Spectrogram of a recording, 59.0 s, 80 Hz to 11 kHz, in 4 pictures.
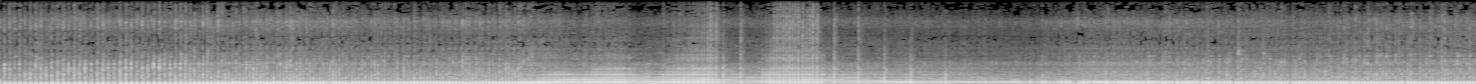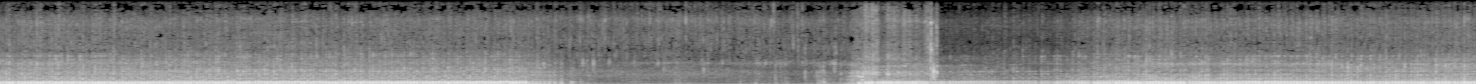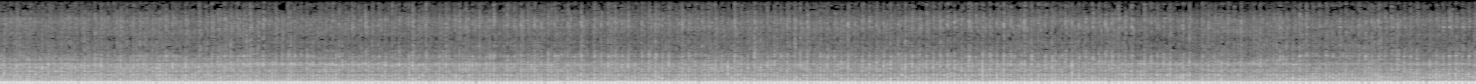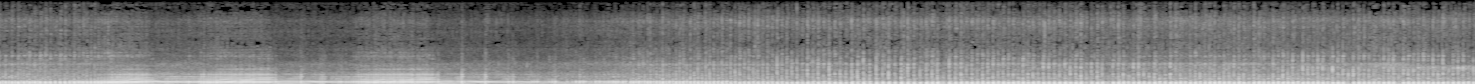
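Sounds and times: outboard motor revving: 0.0s - 59.0s
outboard motor running: 0.0s - 59.0s.

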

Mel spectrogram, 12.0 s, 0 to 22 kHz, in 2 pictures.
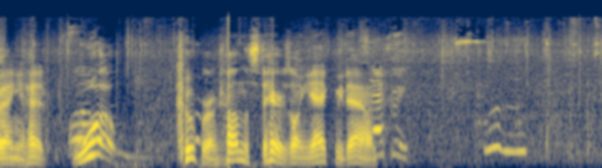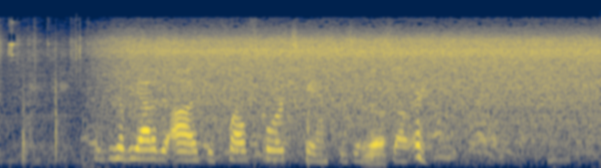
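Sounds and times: dog whining: 4.5s - 5.4s.

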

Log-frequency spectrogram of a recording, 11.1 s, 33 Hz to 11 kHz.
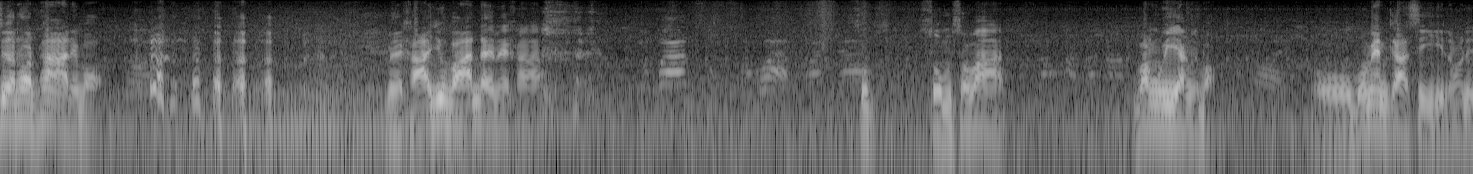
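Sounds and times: young woman laughing: 1.0s - 2.7s.

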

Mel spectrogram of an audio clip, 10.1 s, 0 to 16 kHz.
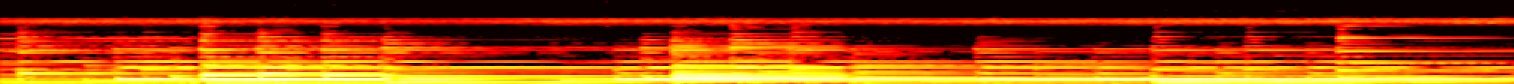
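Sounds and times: synthesizer sustained chords: 0.0s - 10.0s.

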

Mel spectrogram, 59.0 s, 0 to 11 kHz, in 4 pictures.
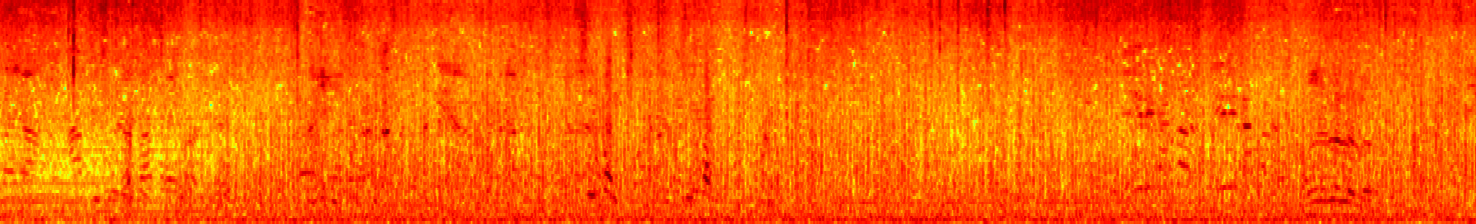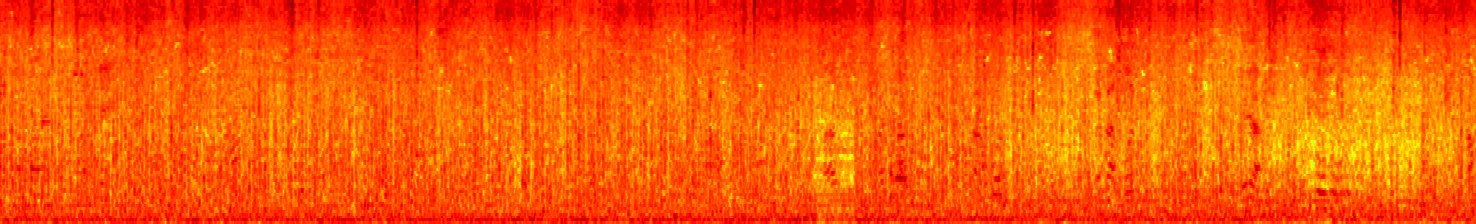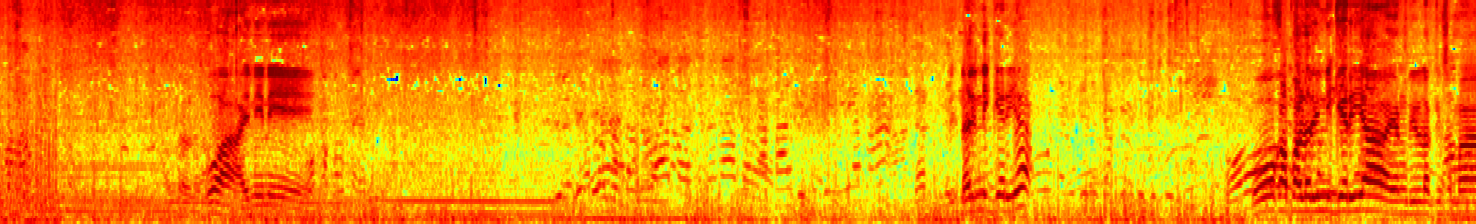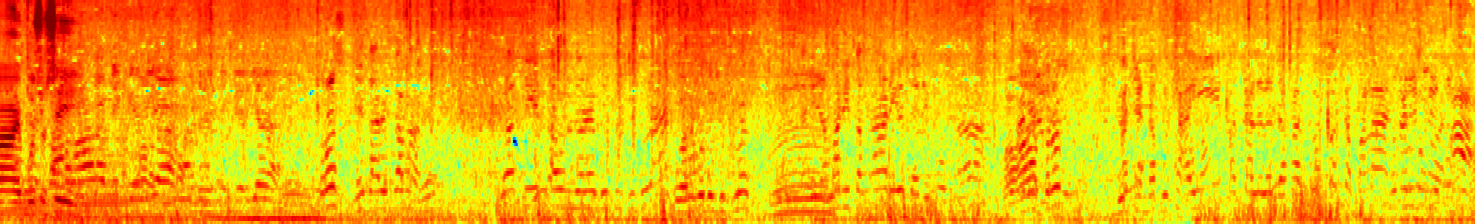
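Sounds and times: boat engine running: 0.0s - 59.0s
people talking: 0.0s - 59.0s
water rushing past hull: 0.0s - 59.0s
wind buffeting microphone: 0.0s - 59.0s.

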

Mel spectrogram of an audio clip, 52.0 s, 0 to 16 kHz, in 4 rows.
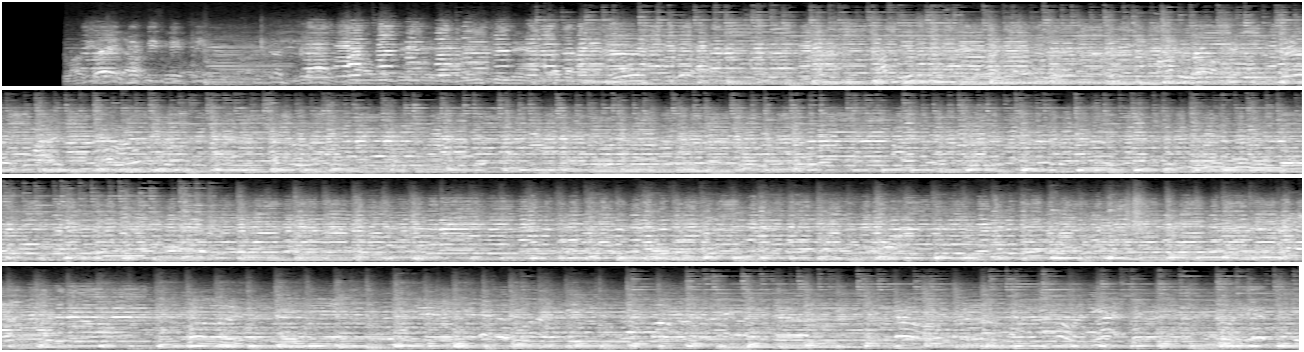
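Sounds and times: button accordion: 0.6s - 51.9s
fiddle: 0.6s - 51.9s
guitar: 0.6s - 51.9s.

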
